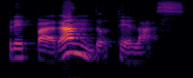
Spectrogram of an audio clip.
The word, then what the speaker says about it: preparándotelas: indirect object pronouns, and I still need the accent to keep the emphasis where it belongs. Preparándotelas.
